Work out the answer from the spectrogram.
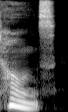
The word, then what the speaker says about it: Jones: He got to vicariously know the people he knew, see pictures of Jones the dog as a puppy, pronounced Hones, short for Koomas, view internet pictures.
